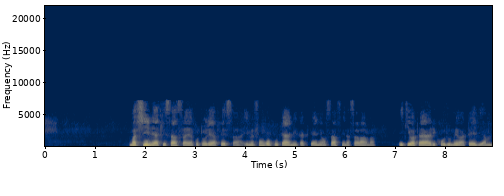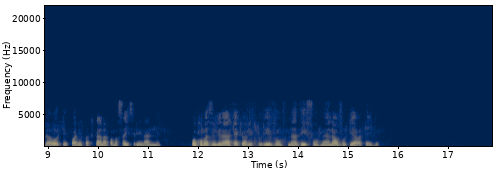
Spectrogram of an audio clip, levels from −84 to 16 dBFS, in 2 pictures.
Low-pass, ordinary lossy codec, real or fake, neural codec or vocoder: 7.2 kHz; MP3, 32 kbps; fake; codec, 24 kHz, 0.9 kbps, DualCodec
